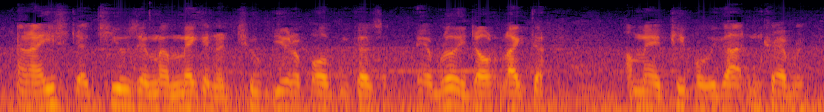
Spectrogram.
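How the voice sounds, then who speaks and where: Over noticeable background noise and audible room echo, a man with an American accent talks at a very fast pace in a medium pitch, his intonation monotone and flat. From northern Michigan. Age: 70s. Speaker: puppeteer. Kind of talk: casual street conversation. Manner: halting.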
